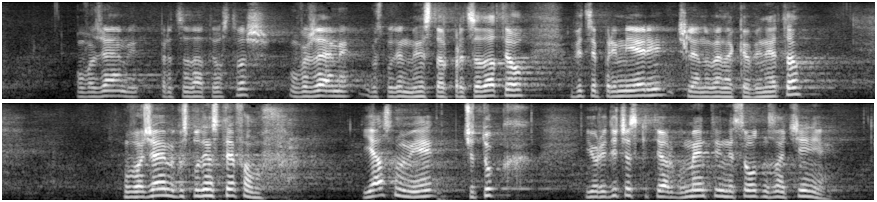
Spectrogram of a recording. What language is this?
Bulgarian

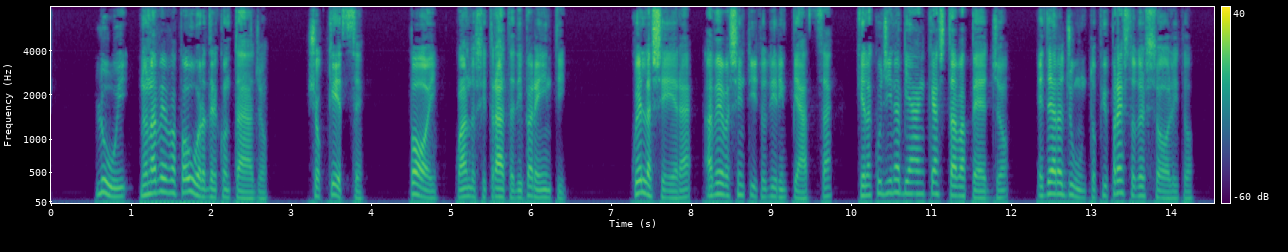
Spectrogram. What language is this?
Italian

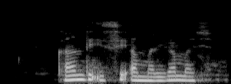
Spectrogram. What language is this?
Kinyarwanda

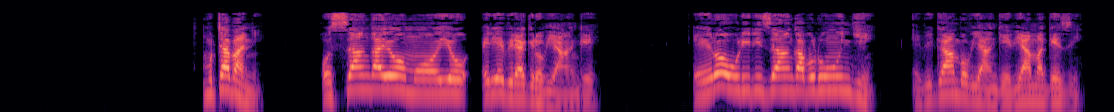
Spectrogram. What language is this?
Ganda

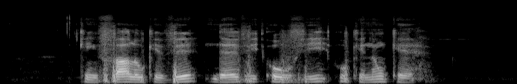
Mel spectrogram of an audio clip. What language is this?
Portuguese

